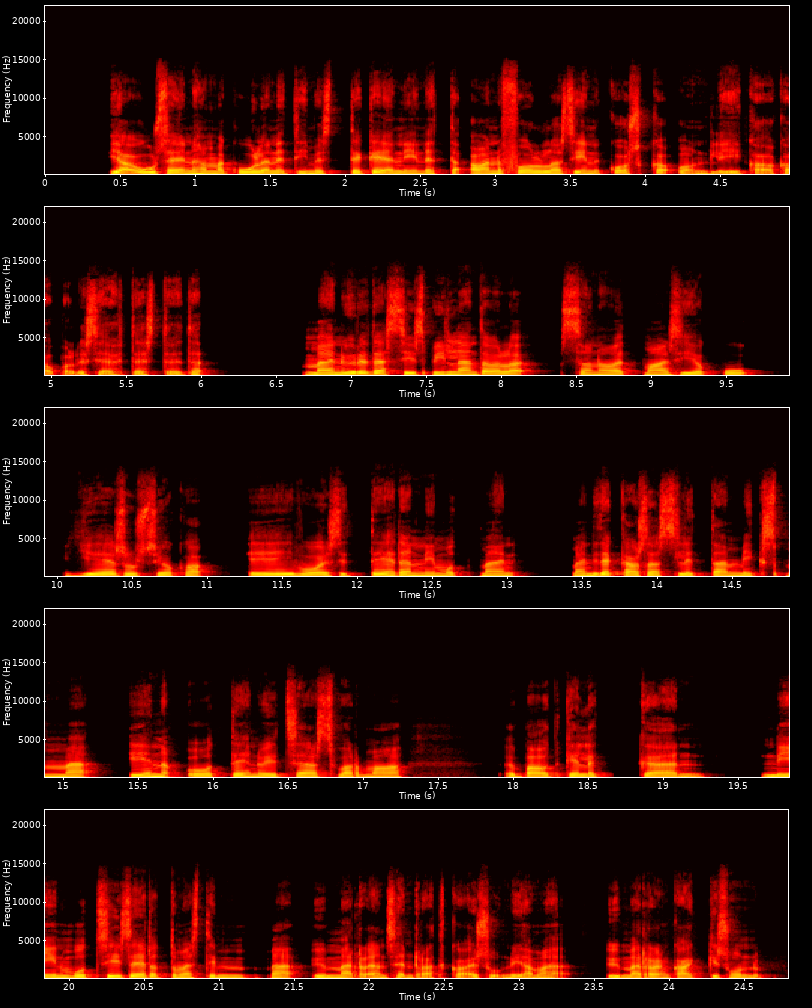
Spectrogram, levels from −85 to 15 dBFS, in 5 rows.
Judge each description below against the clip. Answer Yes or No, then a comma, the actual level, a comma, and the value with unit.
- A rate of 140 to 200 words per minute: Yes, average, 150 wpm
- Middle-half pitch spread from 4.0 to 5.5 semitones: No, narrow, 2.4 semitones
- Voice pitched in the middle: Yes, medium, 180 Hz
